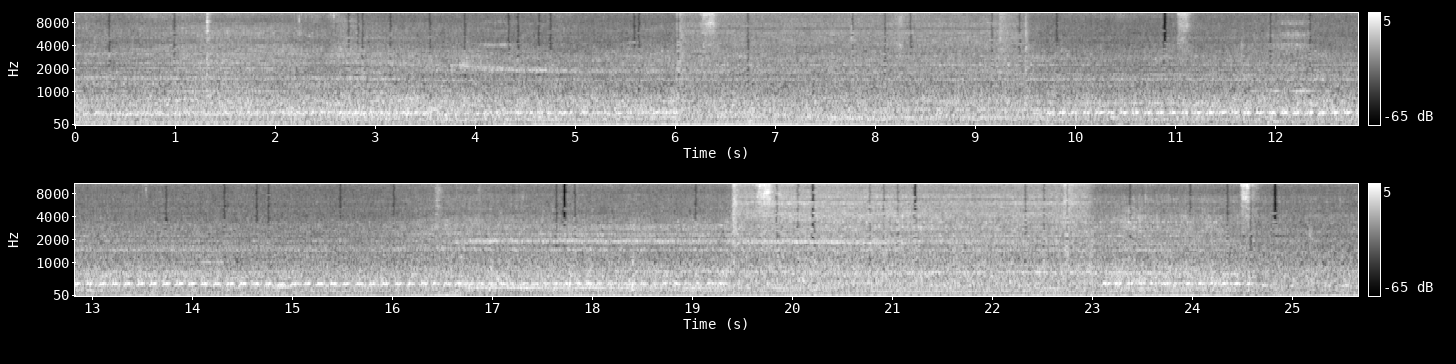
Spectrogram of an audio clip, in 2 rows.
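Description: Narrow-gauge train running steadily: the droning engine of the ZDM-3 diesel-hydraulic locomotive hauling it, mixed with the noise of the coach's wheels on the rails.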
